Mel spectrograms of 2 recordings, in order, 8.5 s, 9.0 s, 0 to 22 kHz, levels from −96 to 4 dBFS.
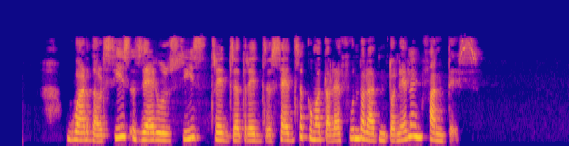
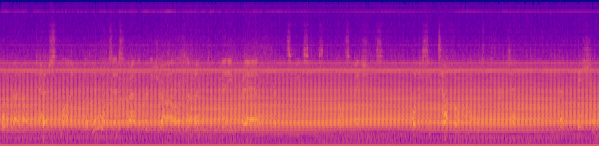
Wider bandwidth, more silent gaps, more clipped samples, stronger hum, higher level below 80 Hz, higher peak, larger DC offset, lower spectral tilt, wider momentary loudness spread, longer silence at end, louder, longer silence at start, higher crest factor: second, 7.8 kHz vs over 20 kHz; neither; neither; second, none vs 50 Hz at -55 dBFS; about the same, -60 dBFS vs -62 dBFS; first, 0 dBFS vs -6 dBFS; second, under 0.1% vs 1%; first, -4.5 dB/octave vs -1.5 dB/octave; first, 9 LU vs 2 LU; first, 1.4 s vs 0 s; first, -17 LUFS vs -23 LUFS; first, 0.7 s vs 0 s; about the same, 18 dB vs 18 dB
